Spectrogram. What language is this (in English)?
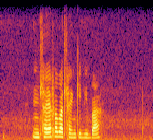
Tswana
